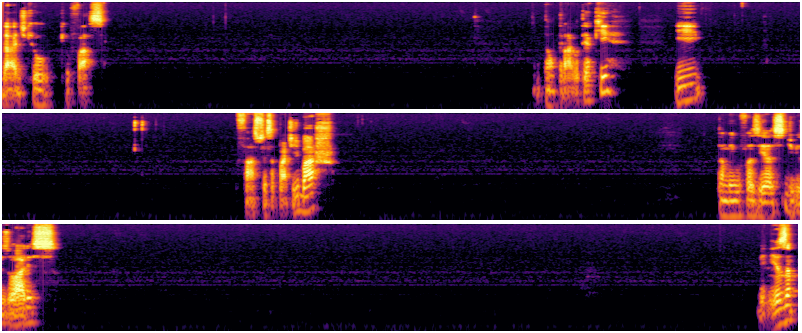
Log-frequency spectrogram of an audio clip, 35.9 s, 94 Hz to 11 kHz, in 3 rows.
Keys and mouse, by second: 15.7-21.2 drag, 21.2 middle click, 22.2-30.9 drag, 32.0-35.0 drag.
